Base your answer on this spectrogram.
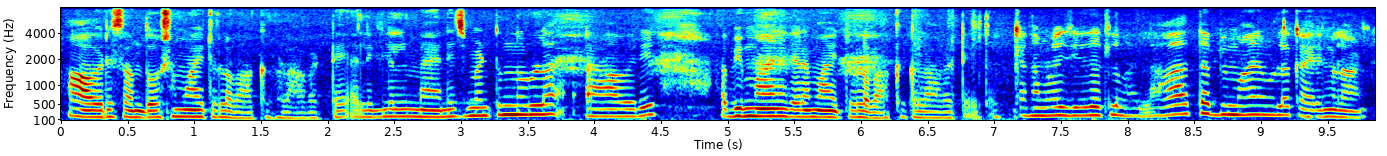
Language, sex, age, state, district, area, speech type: Malayalam, female, 45-60, Kerala, Kasaragod, rural, spontaneous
